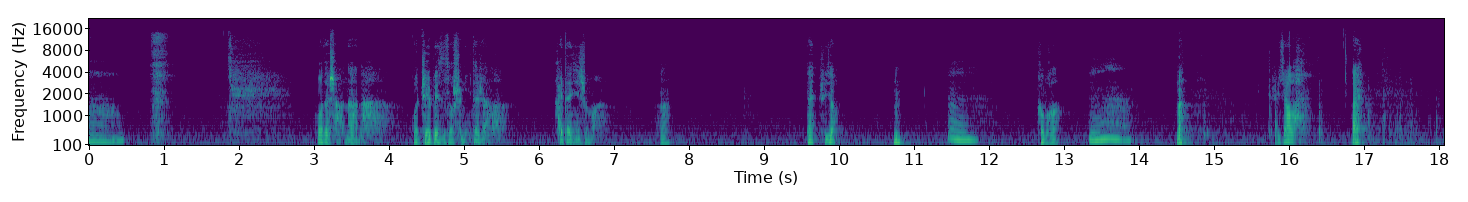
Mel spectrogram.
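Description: A young man speaks gently, close by.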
